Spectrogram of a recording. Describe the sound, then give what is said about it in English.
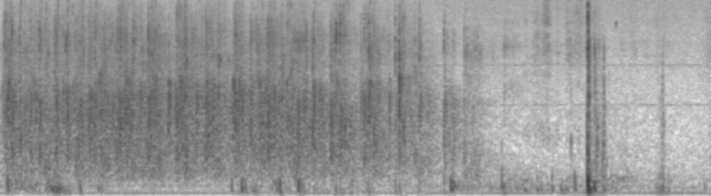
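Applause from an audience welcoming a speaker to lead an evening devotion, faint and steady at first, then thinning out to a few scattered claps before it stops. “If you would, please put your hands together as we welcome Sister Patricia Smith, who's going to bring forth the devotion.”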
